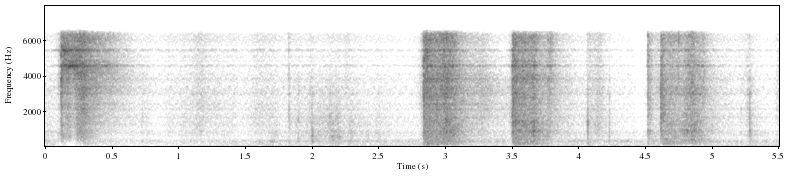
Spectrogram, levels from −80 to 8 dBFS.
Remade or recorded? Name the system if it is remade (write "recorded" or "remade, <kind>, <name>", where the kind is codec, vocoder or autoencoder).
remade, autoencoder, DAC-VAE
